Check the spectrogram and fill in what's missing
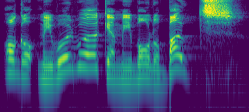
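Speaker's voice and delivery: mock Travolta's bad Cockney; a hammed-up English accent, slowed down; bad British accent. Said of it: "His accent needs to be heard to be believed".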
